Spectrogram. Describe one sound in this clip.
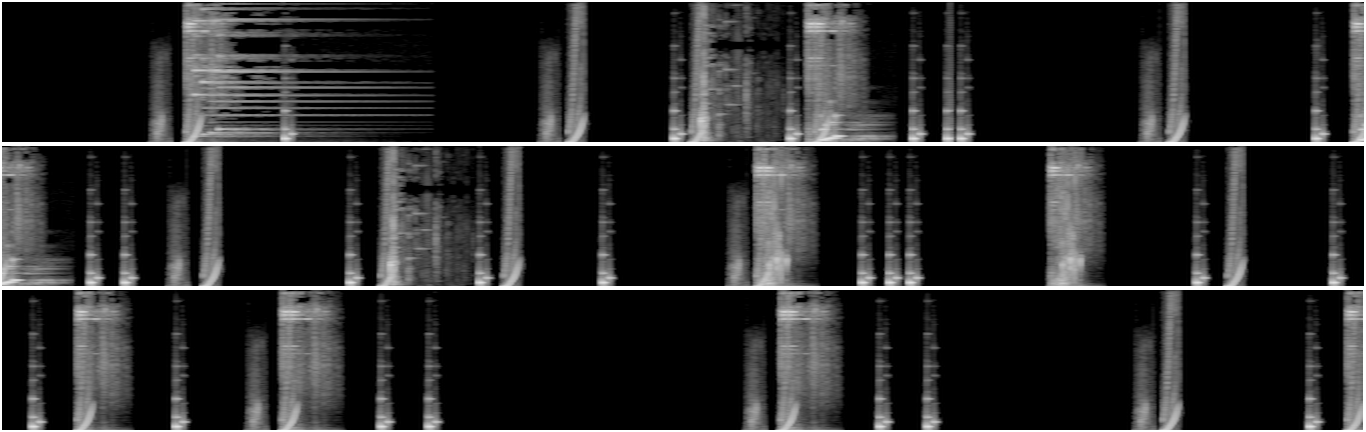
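Short electronic chimes and pops sound again and again.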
